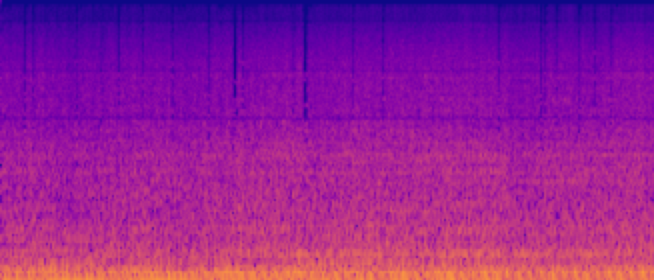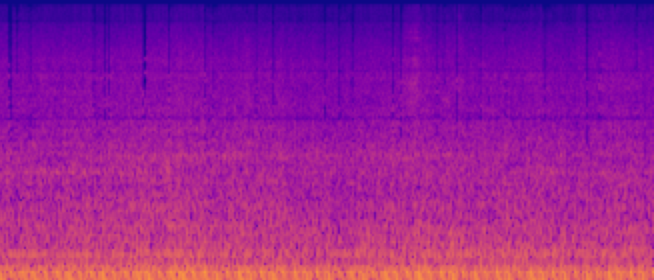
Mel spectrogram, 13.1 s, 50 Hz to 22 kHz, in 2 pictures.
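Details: 1968 GMC truck started for the first time in 20 years after a lot of work: a deep, loud, even V8 idle with a steady low beat near three pulses a second and no knocks or misses. It runs well with only minor leaking.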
